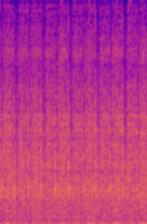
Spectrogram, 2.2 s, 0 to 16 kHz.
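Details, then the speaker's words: 1953 Willys Jeep CJ-3B, first run after sitting three years, just started once the distributor rotor was installed; cold engine idling on full choke with a deep, slightly lumpy but steady low rumble; idle not yet adjusted. "listen to that i don't even like you guys just watch the dark chokes on full i don't know how long it'll take to warm up"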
